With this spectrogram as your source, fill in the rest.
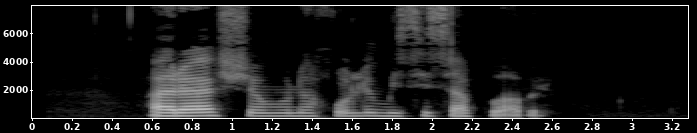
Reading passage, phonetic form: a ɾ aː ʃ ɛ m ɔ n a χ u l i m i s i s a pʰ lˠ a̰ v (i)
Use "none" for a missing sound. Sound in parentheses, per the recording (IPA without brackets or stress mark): i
